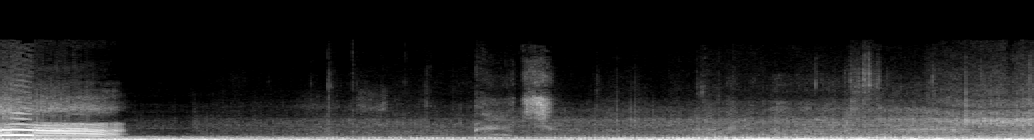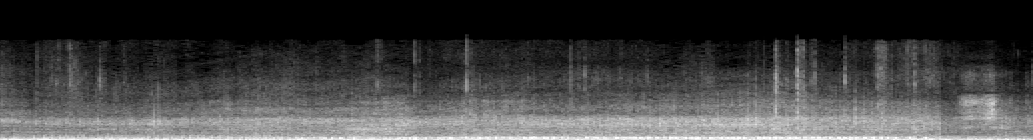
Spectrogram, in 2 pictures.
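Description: A short falling cry, then a long, deep rumbling growl over a steady hiss, strongest near the end. It is a night field recording that the uploader presents as a Sasquatch growling, the fifth in a series, with a road flare burning.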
